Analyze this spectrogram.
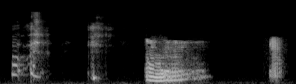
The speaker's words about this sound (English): I don't know if you hear that. I think that's a shart. I think that's a fart. That second shot there is a fart. Or a shart.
